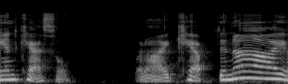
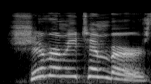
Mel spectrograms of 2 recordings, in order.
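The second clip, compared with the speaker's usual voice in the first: loud, higher pirate exclamation; hammed-up pirate oath; pirate captain; 9 semitones higher, 7 dB louder than usual. A narrator's reading. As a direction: bellow it like a startled captain. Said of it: "the pirate said".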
